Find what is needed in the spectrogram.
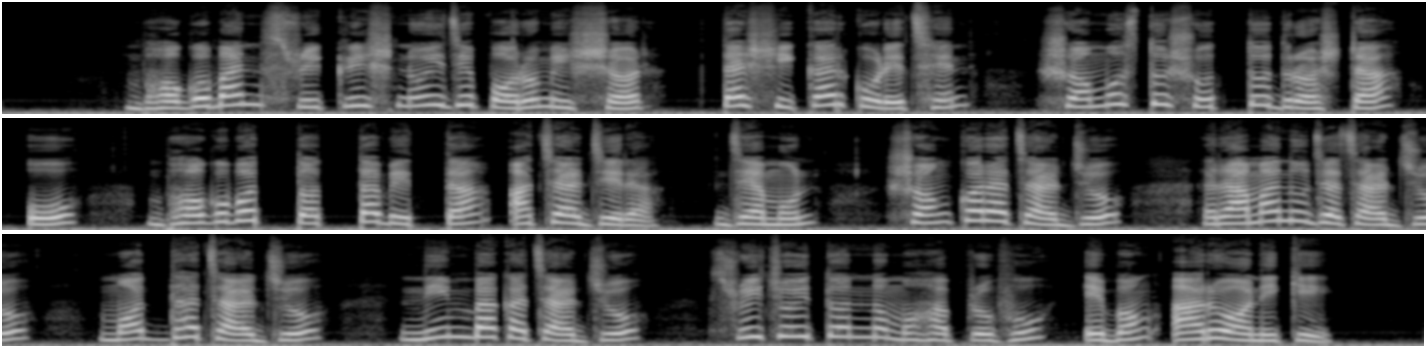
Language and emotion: Bengali, neutral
